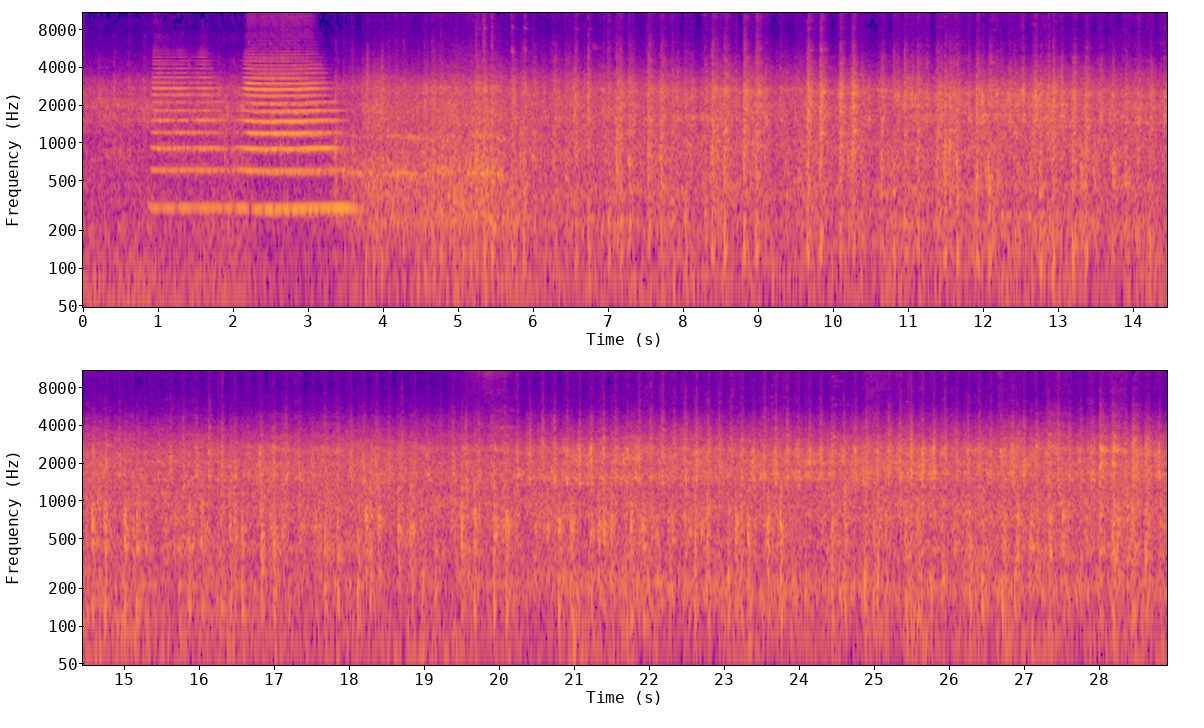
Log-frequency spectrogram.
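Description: A train horn blasts twice about a second in, a steady single note, the second blast longer and louder. It is followed by the continuous rolling clatter of ICF passenger coaches over rail joints, with rapid clicks and thumps, while another train passes close on the adjacent track.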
